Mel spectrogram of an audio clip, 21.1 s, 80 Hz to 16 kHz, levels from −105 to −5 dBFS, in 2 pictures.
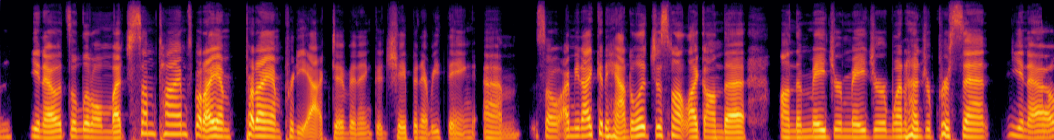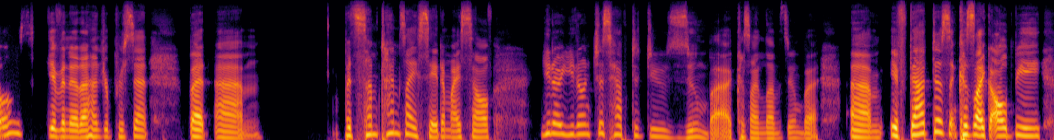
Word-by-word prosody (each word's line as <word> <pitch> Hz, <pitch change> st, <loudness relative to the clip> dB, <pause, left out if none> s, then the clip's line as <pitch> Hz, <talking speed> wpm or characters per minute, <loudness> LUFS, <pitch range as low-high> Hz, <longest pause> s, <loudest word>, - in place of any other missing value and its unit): um, 165 Hz, +1 st, -11 dB, 0.2 s
you 185 Hz, -2 st, +1 dB
know, 155 Hz, -1 st, +5 dB
it's 170 Hz, -, -3 dB
a -, -, +2 dB
little 170 Hz, -3 st, +1 dB
much 155 Hz, 0 st, +2 dB
sometimes, 245 Hz, -2 st, 0 dB
but 230 Hz, -, +3 dB
I -, -, +9 dB
am 180 Hz, -2 st, +5 dB
but -, -, +6 dB
I 195 Hz, -, +9 dB
am 180 Hz, -3 st, +2 dB
pretty 180 Hz, +3 st, -5 dB
active 140 Hz, -1 st, -3 dB
and 135 Hz, -1 st, -4 dB
in 130 Hz, +1 st, -7 dB
good 130 Hz, -, -10 dB
shape 140 Hz, -2 st, -3 dB
and 155 Hz, -, -3 dB
everything, 145 Hz, 0 st, -6 dB
um, 80 Hz, -, -5 dB, 0.2 s
so, 170 Hz, -3 st, -3 dB
I 185 Hz, -, 0 dB
mean, 195 Hz, +1 st, -2 dB
I 205 Hz, +2 st, +6 dB
could 215 Hz, -, 0 dB
handle 190 Hz, +1 st, +3 dB
it, 215 Hz, -2 st, +6 dB
just 215 Hz, -2 st, 0 dB
not 195 Hz, -4 st, +2 dB
like 170 Hz, +1 st, +3 dB
on 155 Hz, -1 st, 0 dB
the 145 Hz, -1 st, +6 dB, 0.3 s
on 165 Hz, -2 st, 0 dB
the 160 Hz, -, 0 dB
major, 170 Hz, +1 st, +2 dB
major 170 Hz, +1 st, 0 dB
100%, 180 Hz, 0 st, +1 dB, 0.2 s
you 210 Hz, -4 st, -3 dB
know, 160 Hz, -, +1 dB, 0.3 s
giving 180 Hz, -3 st, -1 dB
it 165 Hz, 0 st, 0 dB
100%. 175 Hz, +1 st, -4 dB, 0.4 s
But, 180 Hz, -3 st, +3 dB
um, 145 Hz, -, -5 dB, 0.8 s
but 205 Hz, -2 st, -1 dB
sometimes 235 Hz, +3 st, -4 dB
I 235 Hz, -4 st, -2 dB
say 170 Hz, -3 st, -3 dB
to 180 Hz, -, -6 dB
myself, 160 Hz, 0 st, -5 dB, 0.5 s
"You 250 Hz, +3 st, -4 dB
know, 255 Hz, -, -1 dB
you 235 Hz, -1 st, -5 dB
don't 240 Hz, 0 st, -7 dB
just 260 Hz, -2 st, -8 dB
have 230 Hz, -1 st, -7 dB
to 210 Hz, -, -10 dB
do 185 Hz, -1 st, -11 dB
Zumba," 150 Hz, 0 st, -8 dB
'cause -, -, -10 dB
I 140 Hz, -, -4 dB
love 135 Hz, 0 st, -8 dB
Zumba, 140 Hz, -2 st, -9 dB, 0.3 s
um, 160 Hz, -4 st, 0 dB
if 210 Hz, -3 st, +3 dB
that 235 Hz, +2 st, +5 dB
doesn't 285 Hz, -5 st, 0 dB
'cause, 230 Hz, -, +5 dB
like, 205 Hz, -2 st, +6 dB
I'll 200 Hz, 0 st, +6 dB
be 200 Hz, 0 st, -2 dB
175 Hz, 210 wpm, -21 LUFS, 155-205 Hz, 0.8 s, I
